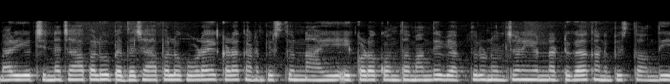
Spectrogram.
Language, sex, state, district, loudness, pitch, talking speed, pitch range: Telugu, female, Andhra Pradesh, Srikakulam, -14 LUFS, 210 Hz, 135 wpm, 210-215 Hz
